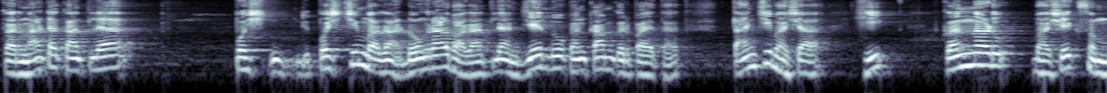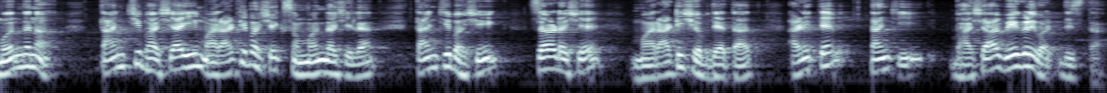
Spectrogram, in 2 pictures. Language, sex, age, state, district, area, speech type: Goan Konkani, male, 60+, Goa, Canacona, rural, spontaneous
